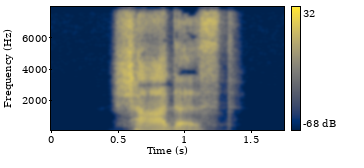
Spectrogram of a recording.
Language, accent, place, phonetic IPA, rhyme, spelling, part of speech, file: German, Germany, Berlin, [ˈʃaːdəst], -aːdəst, schadest, verb, De-schadest.ogg
- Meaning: inflection of schaden: 1. second-person singular present 2. second-person singular subjunctive I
